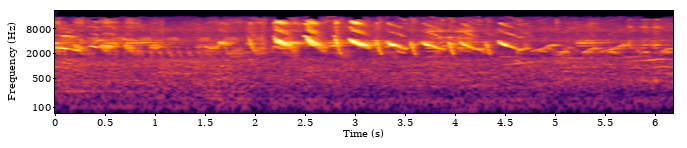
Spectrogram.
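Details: Chinese hwamei, a tame cage bird singing on a table, starts after a quiet moment with a rapid cascade of bright, repeated downslurred and upslurred whistles.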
